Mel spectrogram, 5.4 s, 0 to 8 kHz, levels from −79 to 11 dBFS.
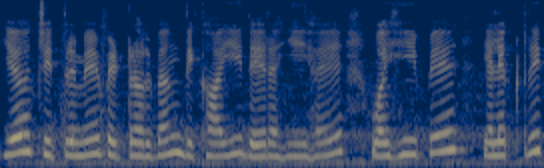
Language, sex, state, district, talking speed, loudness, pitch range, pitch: Hindi, female, Uttar Pradesh, Jalaun, 145 wpm, -30 LUFS, 230-275 Hz, 245 Hz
